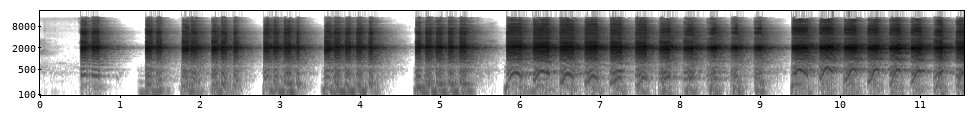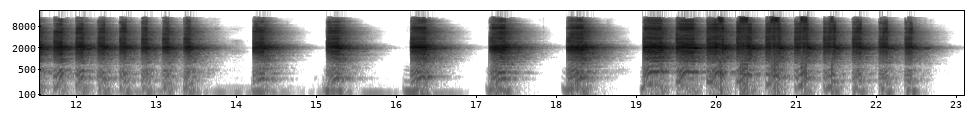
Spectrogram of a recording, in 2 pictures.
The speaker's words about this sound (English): So I'm going to give you guys a sound file here, kind of let you see what it sounds like, and let you judge for yourself what you think. But here is the Falk's CA11 cane duck call, guys.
